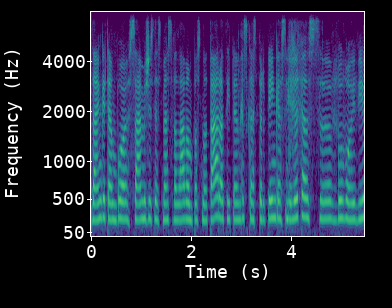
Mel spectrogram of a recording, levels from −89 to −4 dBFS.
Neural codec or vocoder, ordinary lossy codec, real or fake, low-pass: codec, 16 kHz, 4.8 kbps, FACodec; Opus, 32 kbps; fake; 7.2 kHz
